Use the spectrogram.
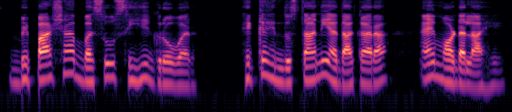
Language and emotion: Sindhi, neutral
